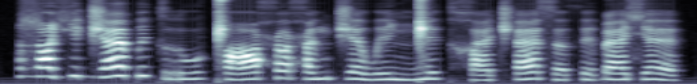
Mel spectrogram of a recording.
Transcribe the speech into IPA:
ɮɑ˥çɪ˥ d͡ʒæ˧˥˧pɪ˥˩k ruː˩˥ǁɑː˩˥ ħʊ˥ħɪ˧˥˧m t͡ʃɛ˥˩wɪː˥˩ɲŋ͡ǁɪː˥k χæ˩˥t͡ʃʼæ˧˥˧sə˩˥ θɪ˩˥ɓæ˧˥˧ɕɛ˥˩

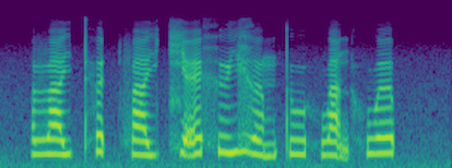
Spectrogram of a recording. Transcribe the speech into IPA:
va˨˦jt̪ʰə˦˥t̚fa˨˩j t͡ɕɛ̰˧˥ xɨ˨˦jɣə˧˩mt̪u˨˩ hwa̰˧˨n hwə˦˥p̚

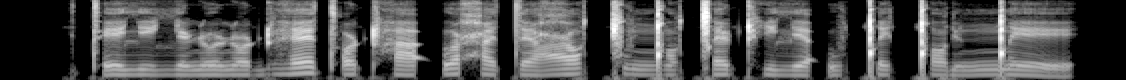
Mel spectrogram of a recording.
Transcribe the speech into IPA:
tʼelʲeʎe ɳʊɳɔ ɖʱɛtʼɔʈʰa ʔʊħɛtɛ ʕɔǀuŋ͡ǃɔ ǀɛʈʰilʲa ʔuǃeǃɔɾy ŋ͡ǃe

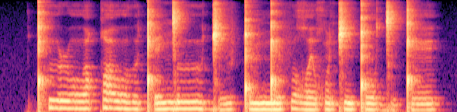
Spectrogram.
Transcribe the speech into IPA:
ǃʰɯɹoː qoːðɯǃʼe ŋ͡ǀɯːɡ͡ǁev ǃʉ ŋ͡ǃɪfɯ ʁʷeχʷẽǁĩ ǃoɡ͡ǀɯǃẽ

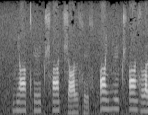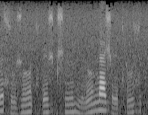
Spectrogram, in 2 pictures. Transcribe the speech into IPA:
ʎɑ̃˧tʰø˧t͡ʃʰɑ̃˧ t͡ʃɑ˩˧lsø˩spʼɑ̃˥ ʎø˥t͡ʃʼɑ̃˥zlˠɯ˧˥su˩ ʒũ˧˥t͡sʼø˧˥ʒt͡ʃʰɯ˧˥ lʲu˩lũ˧˥ næ˥ʒɾø˩t͡sʼu˧˥z

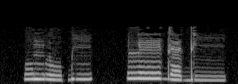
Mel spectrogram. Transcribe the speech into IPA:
u˧mlu˨ɓi˦ | leː˦dɛ˨diː˨

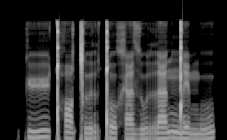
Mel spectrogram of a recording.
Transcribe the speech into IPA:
kyːǃʰɑ ǀɯrǃo xæzurænŋ͡ǃe mu

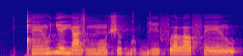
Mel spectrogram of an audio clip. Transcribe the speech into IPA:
ǃẽu̯ʎejaz ŋ͡mũʃɯɡu ɡ͡bifɯlˠʌ fẽu̯

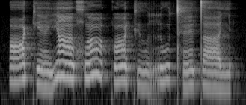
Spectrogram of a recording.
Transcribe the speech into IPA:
ɑ˨˥kʲɛ̃˨˩ jã˦˨χʷɑ̃˧˥˧ qʷɑ̃˧˥˧kʲu˨˩ ru˧˥˧tʰɛ̃˨˥t̪a˦˨lʲ

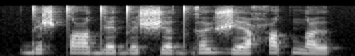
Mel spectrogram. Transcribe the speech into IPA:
dɛʃtˤoy̯dɛdɐ ʃɐdɡɐy̯ ʒɛħɔtˤ nə

